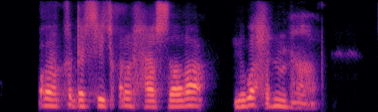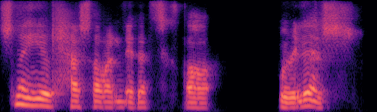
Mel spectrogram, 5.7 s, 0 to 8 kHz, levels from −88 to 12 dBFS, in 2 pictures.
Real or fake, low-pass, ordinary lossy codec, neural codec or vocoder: fake; none; none; codec, 16 kHz, 1 kbps, FreqCodec, smaller model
